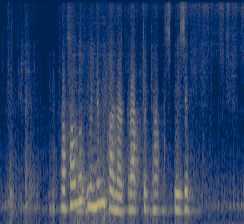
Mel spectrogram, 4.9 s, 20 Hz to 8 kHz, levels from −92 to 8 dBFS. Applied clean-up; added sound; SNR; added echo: neural separator model SepFormer DNS4.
